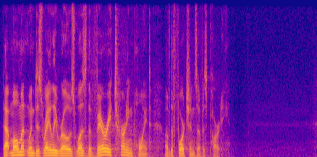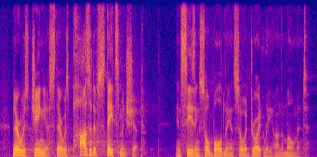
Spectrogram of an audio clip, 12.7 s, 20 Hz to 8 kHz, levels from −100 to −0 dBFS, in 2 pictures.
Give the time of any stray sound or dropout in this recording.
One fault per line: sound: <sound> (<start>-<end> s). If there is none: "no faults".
no faults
